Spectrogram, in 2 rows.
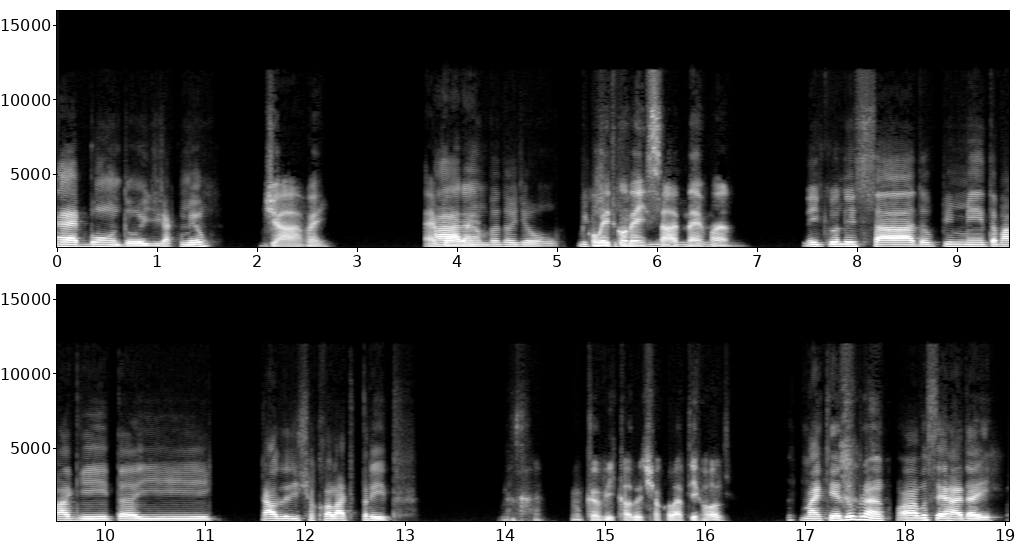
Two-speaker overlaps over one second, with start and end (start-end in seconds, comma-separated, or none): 5.3-6.7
